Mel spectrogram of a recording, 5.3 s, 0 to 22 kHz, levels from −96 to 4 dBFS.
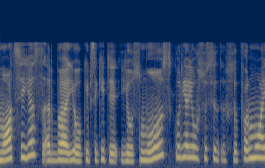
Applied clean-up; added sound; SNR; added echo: none; none; none; none.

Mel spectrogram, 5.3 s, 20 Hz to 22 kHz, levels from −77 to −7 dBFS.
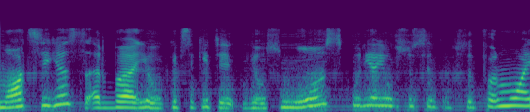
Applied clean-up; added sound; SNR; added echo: neural separator model SepFormer DNS4.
